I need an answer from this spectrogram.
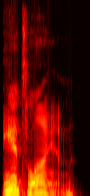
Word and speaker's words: AntLion: the mod mic uni from antelion audio at least that's how i think it's pronounced has a little ant on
